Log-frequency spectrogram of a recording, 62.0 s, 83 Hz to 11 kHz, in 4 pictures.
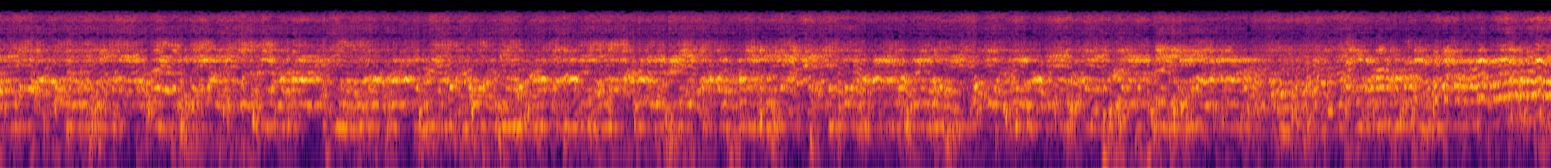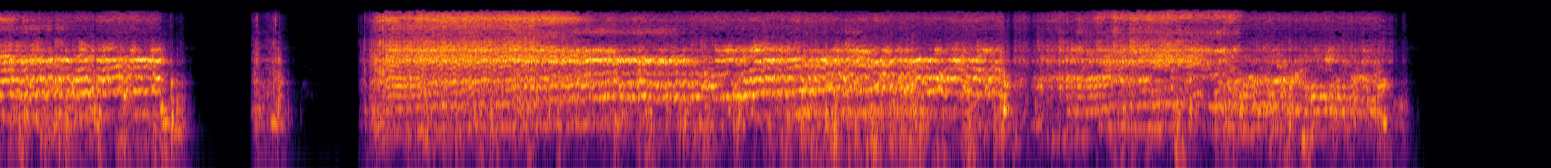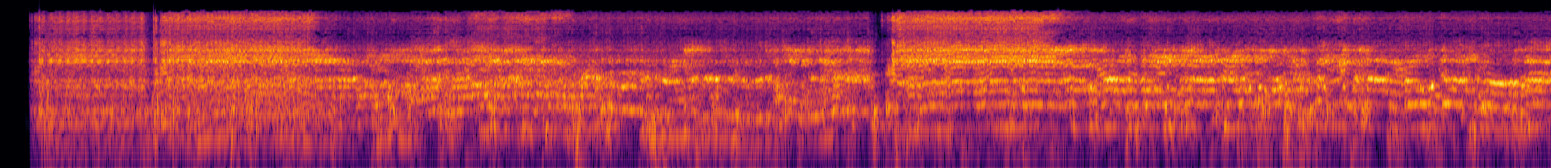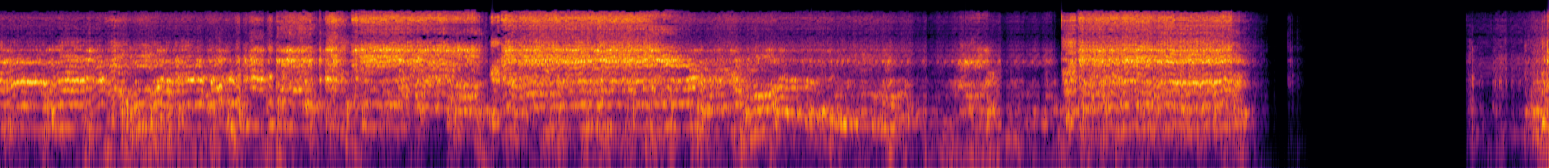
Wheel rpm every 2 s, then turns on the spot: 70, 70, 70, 70, 70, 70, 20, 0, 10, 20, 20, 0, 0, 0, 0, 0, 0, 0, 0, 10, 60, 70, 70, 70, 60, 30, 50, 0, 20, 30, 0.
58-60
